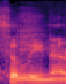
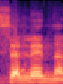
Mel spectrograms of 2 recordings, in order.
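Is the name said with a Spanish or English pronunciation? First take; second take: English; Spanish. First: The name is said with English vowels and rhythm. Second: The name is said with Spanish vowels and rhythm. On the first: This is how outsiders say it. The speaker calls it wrong. "not Selena" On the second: This is how the speaker's community says it. The speaker calls it right. "For us, it's Selena"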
